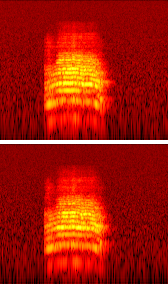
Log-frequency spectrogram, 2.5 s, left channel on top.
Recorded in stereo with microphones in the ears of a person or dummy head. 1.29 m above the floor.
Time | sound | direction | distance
0.7 | a cat meowing | 25° right (ahead or behind) | 4.5 m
